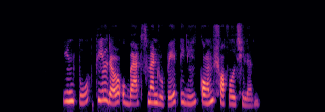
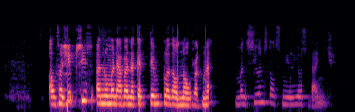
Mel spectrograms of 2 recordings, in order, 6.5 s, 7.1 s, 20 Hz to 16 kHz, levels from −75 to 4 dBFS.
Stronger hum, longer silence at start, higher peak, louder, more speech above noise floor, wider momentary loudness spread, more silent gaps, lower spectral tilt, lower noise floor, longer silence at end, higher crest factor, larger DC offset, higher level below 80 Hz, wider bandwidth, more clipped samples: neither; first, 1.25 s vs 1 s; second, -4 dBFS vs 0 dBFS; second, -21 LUFS vs -14 LUFS; first, over 69 dB vs 42 dB; second, 11 LU vs 23 LU; neither; second, -4.5 dB/octave vs -6.5 dB/octave; first, under -90 dBFS vs -57 dBFS; first, 1.35 s vs 0.7 s; about the same, 20 dB vs 16 dB; neither; second, -72 dBFS vs -52 dBFS; about the same, 8.2 kHz vs 7.6 kHz; neither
